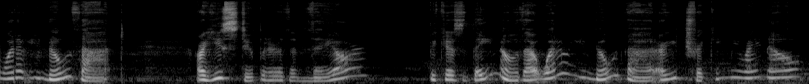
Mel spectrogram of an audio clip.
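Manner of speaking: re-enacted disbelief, pitch climbing on each question; incredulous questioning. Replays her distrust of compliments.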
